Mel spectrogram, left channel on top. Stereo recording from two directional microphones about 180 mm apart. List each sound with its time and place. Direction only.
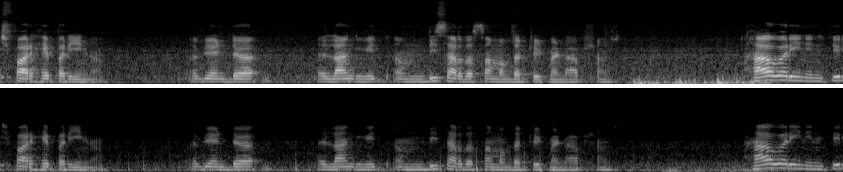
0.2 s speech: 15° left (ahead or behind)
1.9 s speech: 15° left (ahead or behind)
7.4 s speech: 15° left (ahead or behind)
